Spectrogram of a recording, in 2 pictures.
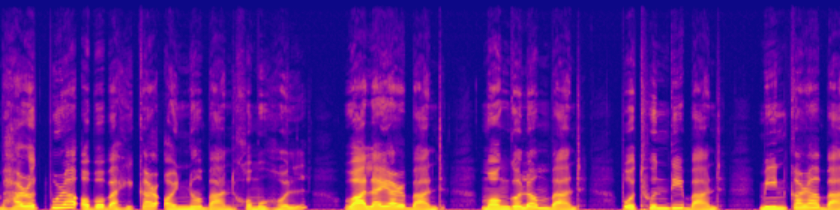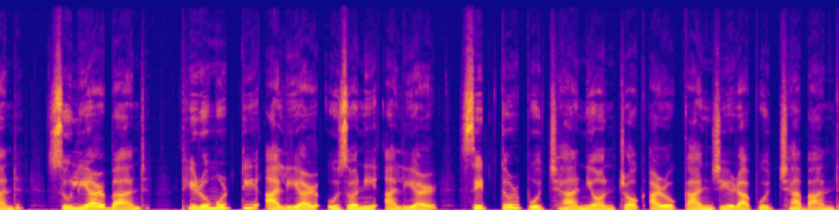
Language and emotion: Assamese, neutral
